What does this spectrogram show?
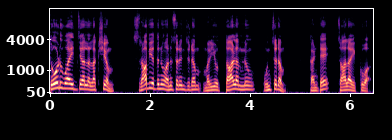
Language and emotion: Telugu, neutral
